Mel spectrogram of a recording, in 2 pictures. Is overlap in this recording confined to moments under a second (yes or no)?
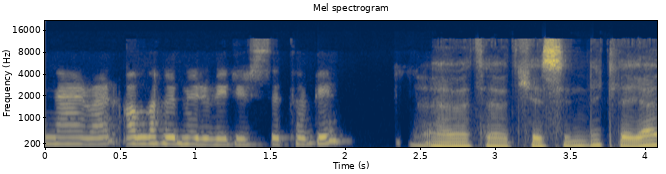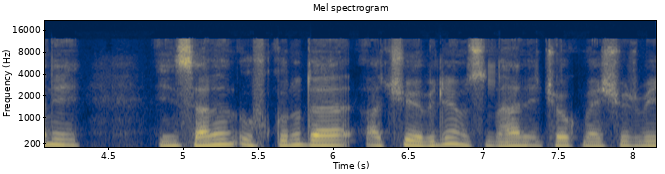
yes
